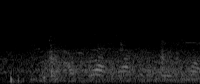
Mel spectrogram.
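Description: Indistinct voices in the background, with a few short knocks.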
